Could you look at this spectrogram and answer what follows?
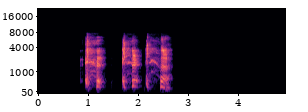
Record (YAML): three_cough_length: 4.9 s
three_cough_amplitude: 29014
three_cough_signal_mean_std_ratio: 0.32
survey_phase: beta (2021-08-13 to 2022-03-07)
age: 45-64
gender: Male
wearing_mask: 'No'
symptom_runny_or_blocked_nose: true
symptom_fatigue: true
smoker_status: Current smoker (1 to 10 cigarettes per day)
respiratory_condition_asthma: false
respiratory_condition_other: false
recruitment_source: REACT
submission_delay: 1 day
covid_test_result: Negative
covid_test_method: RT-qPCR
influenza_a_test_result: Negative
influenza_b_test_result: Negative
